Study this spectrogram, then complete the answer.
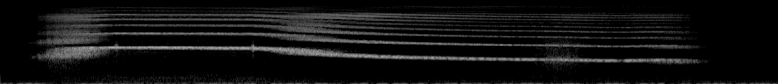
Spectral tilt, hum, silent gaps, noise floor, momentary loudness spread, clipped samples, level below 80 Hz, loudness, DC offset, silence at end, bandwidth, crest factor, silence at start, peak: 4.5 dB/octave; none; none; -55 dBFS; 13 LU; under 0.1%; -66 dBFS; -27 LUFS; under 0.1%; 0.15 s; 16.5 kHz; 16 dB; 0.2 s; -14 dBFS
